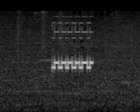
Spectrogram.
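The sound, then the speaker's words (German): A mobile phone rings with a short, bright electronic trill lasting under half a second as an unknown number calls, clear against faint background noise. “Unbekannte Nummer.”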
